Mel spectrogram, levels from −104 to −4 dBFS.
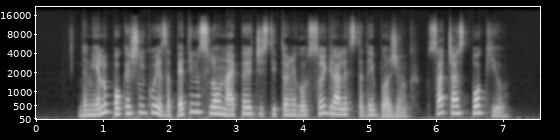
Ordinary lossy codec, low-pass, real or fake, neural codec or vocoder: none; 19.8 kHz; fake; autoencoder, 48 kHz, 32 numbers a frame, DAC-VAE, trained on Japanese speech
